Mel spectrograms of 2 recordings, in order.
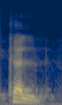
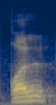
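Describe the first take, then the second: First: It starts with a front k sound. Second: It starts with a deep uvular q sound.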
